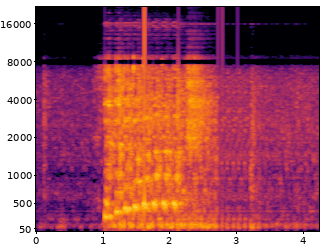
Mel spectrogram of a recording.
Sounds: Laughter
